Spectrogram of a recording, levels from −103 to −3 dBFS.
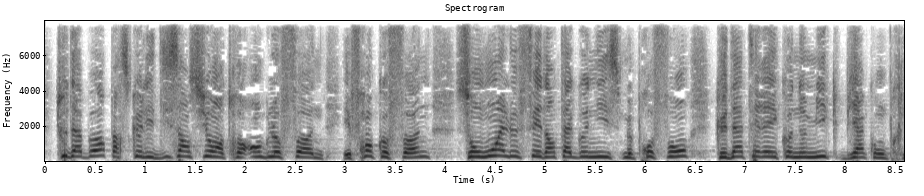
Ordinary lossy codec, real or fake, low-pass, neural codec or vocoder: none; real; none; none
